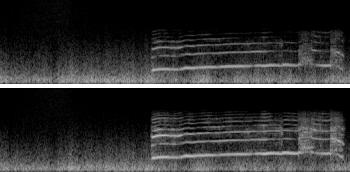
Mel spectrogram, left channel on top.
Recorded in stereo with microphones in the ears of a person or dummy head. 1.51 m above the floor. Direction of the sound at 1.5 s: 75° right (ahead or behind).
